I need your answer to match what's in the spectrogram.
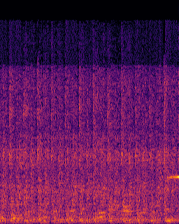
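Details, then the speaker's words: Voltas window AC running: fast busy clattering rattle because a broken condenser fan blade strikes the inner housing; blade to be replaced after moving the coil aside. "देखिए, ये इसकी पंखड़ी जो है टूटी हुई है, ये इसकी वजह से इसमें खड़खड़ की आवाज़ आ रही"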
